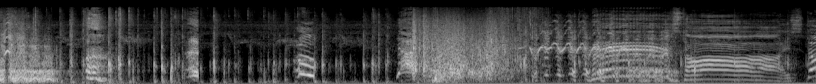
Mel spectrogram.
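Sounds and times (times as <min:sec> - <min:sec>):
horse neighing: 0:00.0 - 0:02.2, 0:02.9 - 0:03.3, 0:05.0 - 0:07.1
horse hooves clip-clopping: 0:00.0 - 0:08.1.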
